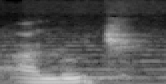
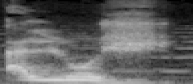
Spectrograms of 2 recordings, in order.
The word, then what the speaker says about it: alux: El el ¿Cuál es la pronunciación correcta de la palabra aluche?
